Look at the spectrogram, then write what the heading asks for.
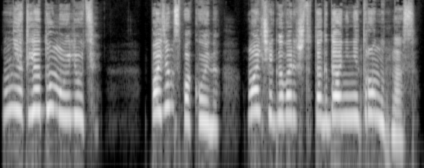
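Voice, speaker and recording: In an audiobook character voice, a woman reading a storybook plays a young princess who is frightened but willful, sounding eager and pleading. Her delivery is very high-pitched, above her natural voice, and animated at normal speed, with a darkish tone. The recording is dry and clean, studio quality.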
